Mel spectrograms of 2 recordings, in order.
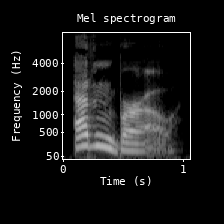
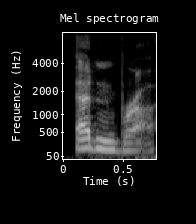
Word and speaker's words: Edinburgh: dinosaurs and many people learned the correct way to say the capital city of Scotland during televised Memorial services for Britain's Queen Elizabeth II many people say Edinburgh but locals say Edinburgh after two years of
